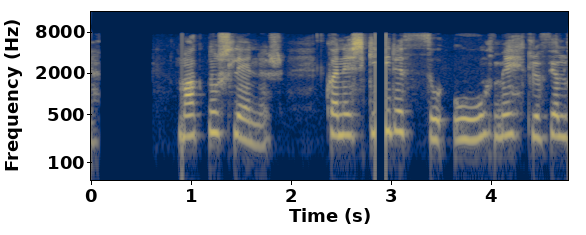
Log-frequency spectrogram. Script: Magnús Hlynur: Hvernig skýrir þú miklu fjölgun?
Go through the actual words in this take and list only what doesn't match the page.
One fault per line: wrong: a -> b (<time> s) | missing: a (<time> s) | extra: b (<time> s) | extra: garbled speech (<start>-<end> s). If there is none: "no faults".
no faults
